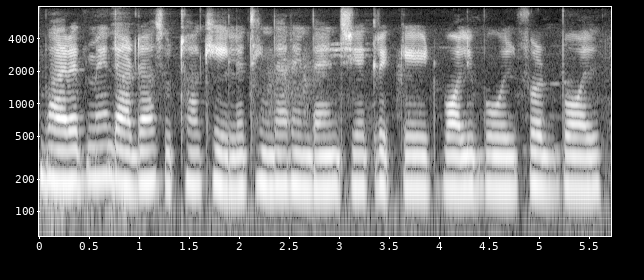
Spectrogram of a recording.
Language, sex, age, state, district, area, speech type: Sindhi, female, 18-30, Gujarat, Surat, urban, spontaneous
